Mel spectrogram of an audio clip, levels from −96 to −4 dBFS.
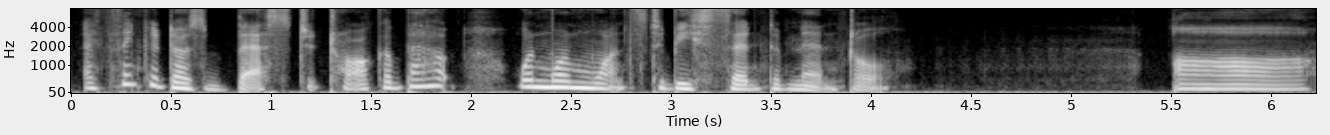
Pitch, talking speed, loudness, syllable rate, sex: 180 Hz, 135 wpm, -19 LUFS, 5.1 syllables/s, female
